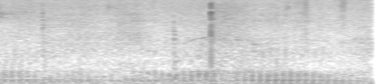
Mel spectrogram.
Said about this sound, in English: Oh, Higgins says purr purr purr. Higgins love strikes.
